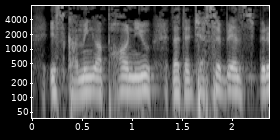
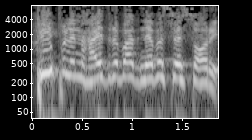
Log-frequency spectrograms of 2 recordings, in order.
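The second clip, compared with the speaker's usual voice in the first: laughing through the words, louder; 9 semitones higher, 8 dB louder than usual. Real, not acted. Preacher joking to congregation about locals, laughing. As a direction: chuckle out the joke.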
